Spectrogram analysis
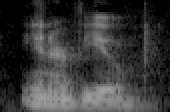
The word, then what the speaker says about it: interview: So in interview, the stress is on that first syllable in, so we want that to be long. And then we have the unstressed syllable in interview.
